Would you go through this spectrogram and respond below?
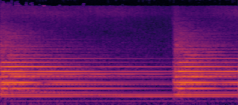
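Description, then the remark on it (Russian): A church bell rings out in frosty weather with a full, resonant tone that hangs in the air, then is struck again, its rich hum swelling back up. No voices, just the bell. “Колокол звучит на морозе полно, объемно, и звук его долго не затухает.”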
